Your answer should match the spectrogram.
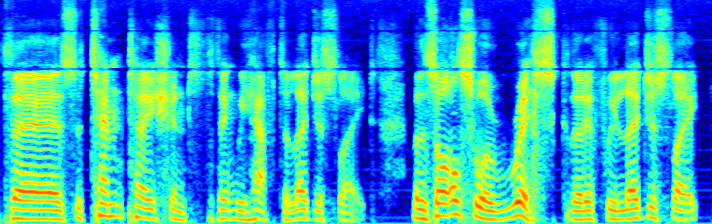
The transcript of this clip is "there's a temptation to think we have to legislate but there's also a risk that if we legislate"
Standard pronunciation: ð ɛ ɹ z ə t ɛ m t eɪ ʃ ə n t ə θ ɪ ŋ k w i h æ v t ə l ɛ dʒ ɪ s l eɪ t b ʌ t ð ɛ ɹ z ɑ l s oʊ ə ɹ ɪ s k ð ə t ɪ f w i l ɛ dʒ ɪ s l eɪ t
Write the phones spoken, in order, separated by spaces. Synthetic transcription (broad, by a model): ð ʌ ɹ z ə t ɛ m t eɪ ʃ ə n t ə θ ɪ ŋ k w i h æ f t ə l ɛ dʒ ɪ s l eɪ t b ʌ t ð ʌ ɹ z ɑ l s oʊ ə ɹ ɪ s k ð ə t ɪ f w i l ɛ dʒ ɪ s l eɪ t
